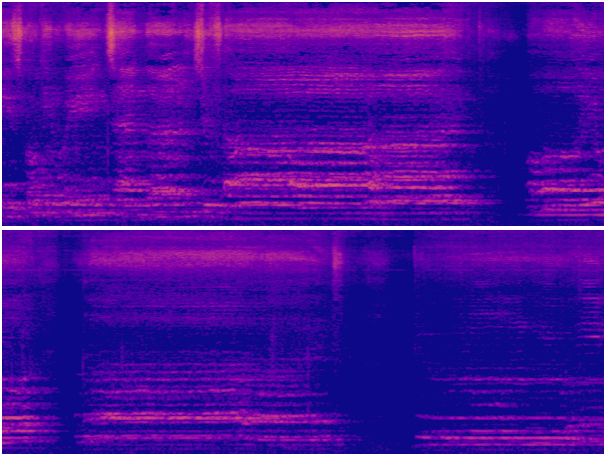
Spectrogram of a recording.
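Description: Male barbershop quartet singing a cappella in close four-part harmony, holding sustained chords. The sound drops away briefly between phrases about eight, ten and fifteen seconds in.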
